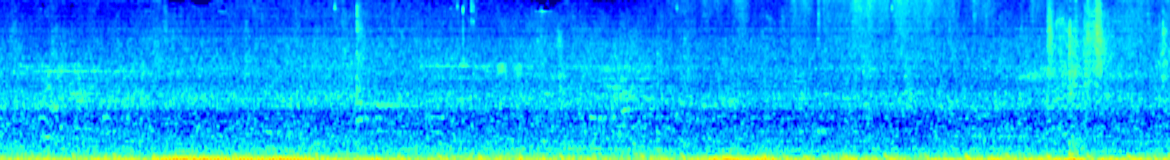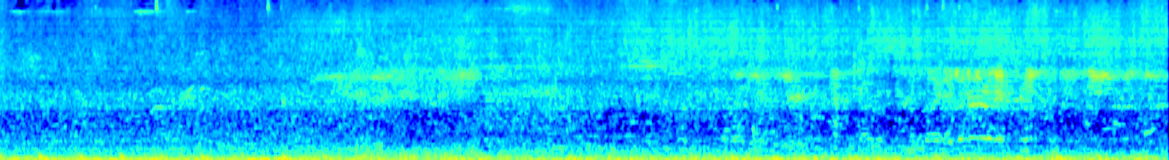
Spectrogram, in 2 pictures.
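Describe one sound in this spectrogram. Wind buffets with a low rumble.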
